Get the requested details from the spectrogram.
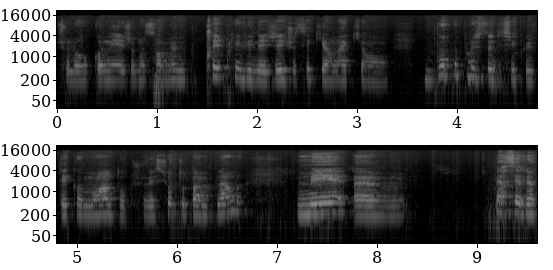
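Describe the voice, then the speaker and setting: A woman speaks at a moderate pace with a medium pitch. Her tone is dark and mellow, with fairly even intonation. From Senegal. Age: young. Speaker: advocacy agency worker, returnee from abroad. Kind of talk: interview.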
